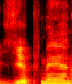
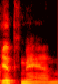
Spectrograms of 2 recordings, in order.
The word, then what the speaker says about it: Ip Man: epman or ipman ipman I've heard it pronounced uh Yip Man or ipman yeah not sure appropriate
